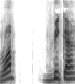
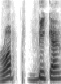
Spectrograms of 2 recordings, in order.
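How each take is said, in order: Both takes have the same delivery.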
